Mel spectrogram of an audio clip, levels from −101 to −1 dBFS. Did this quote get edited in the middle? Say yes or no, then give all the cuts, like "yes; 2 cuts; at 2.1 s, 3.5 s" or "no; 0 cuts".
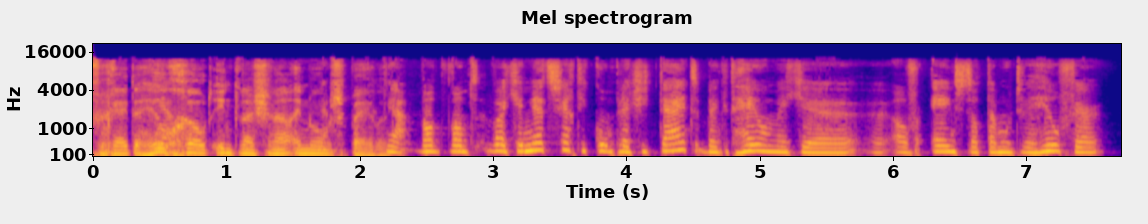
no; 0 cuts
